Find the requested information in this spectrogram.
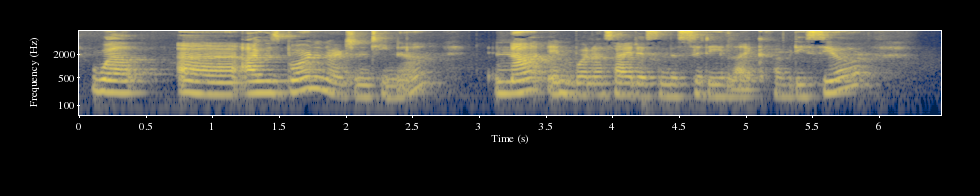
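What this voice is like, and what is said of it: Very obvious non-native accent. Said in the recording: “You have a very obvious accent, especially to we English-speaking ears.”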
